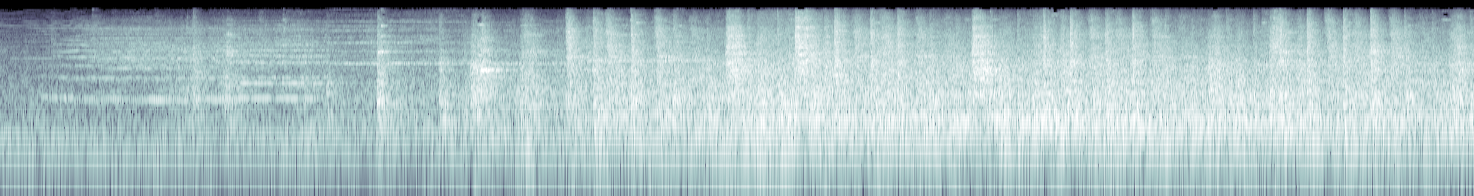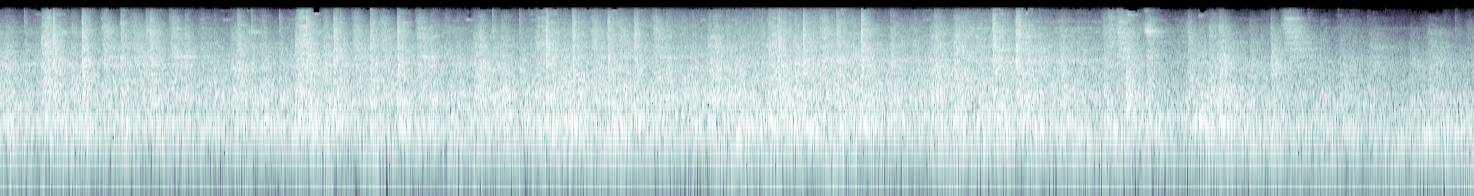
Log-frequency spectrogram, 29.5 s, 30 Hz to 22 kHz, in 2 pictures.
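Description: R160A-1 subway train running along the station track. A steady whine is heard for the first few seconds, then the noise grows loud and stays loud as the cars pass, with the wheels clattering over the rail joints, before easing a little near the end.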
